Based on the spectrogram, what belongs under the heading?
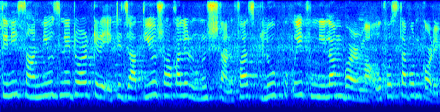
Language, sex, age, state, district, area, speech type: Bengali, female, 45-60, West Bengal, Purba Bardhaman, urban, read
